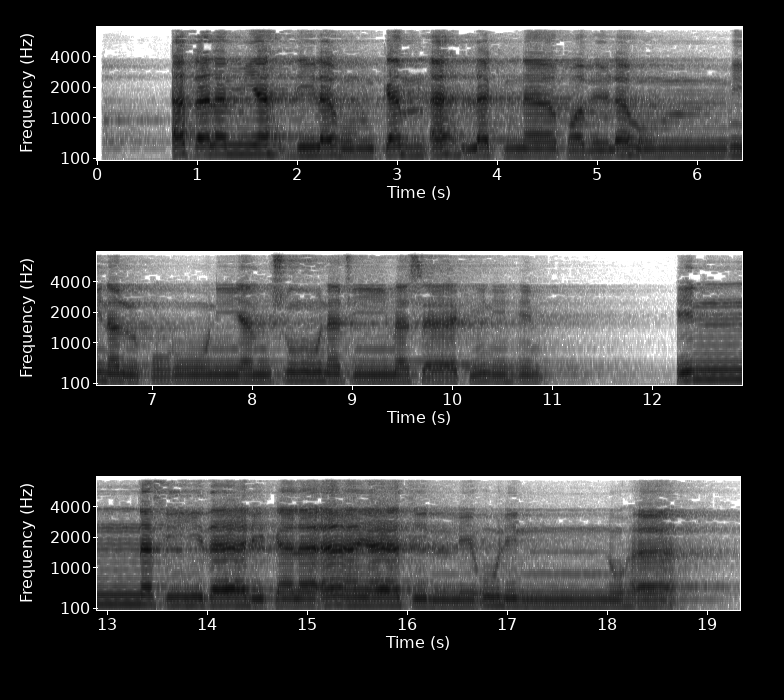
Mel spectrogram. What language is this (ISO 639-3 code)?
ara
